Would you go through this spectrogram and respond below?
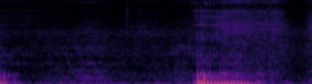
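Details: A tired Golden Retriever, worn out and asleep, snores with a deep, rumbling, pulsing breath that swells briefly and fades.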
